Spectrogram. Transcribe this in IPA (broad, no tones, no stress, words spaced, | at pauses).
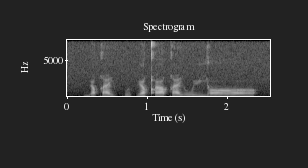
ɡ͡byqiːkʷipy qʼø qiːwy jɔː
